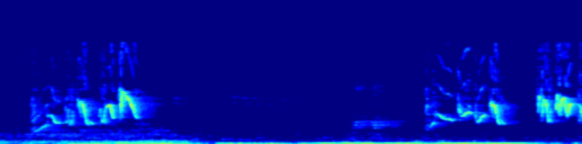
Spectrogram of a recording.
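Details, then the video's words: Yellow-fronted canary from Africa giving short bursts of high twittering, warbled song at the start and end. A steady low rumbling noise fills the background throughout. "Burung Finch Mozambik Afrika"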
